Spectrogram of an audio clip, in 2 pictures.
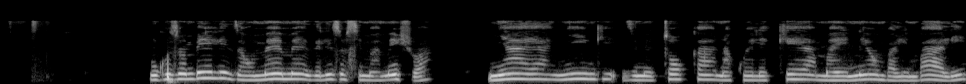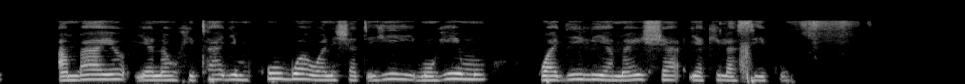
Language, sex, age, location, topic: Swahili, female, 36-49, Dar es Salaam, government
